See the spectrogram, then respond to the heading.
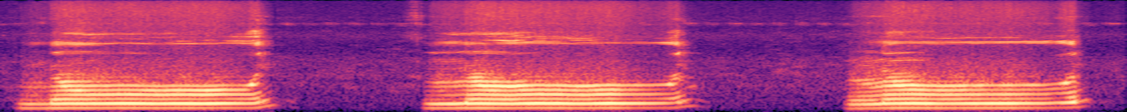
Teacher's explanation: the tongue touches back side of your upper gum. Sound comes out from nose.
